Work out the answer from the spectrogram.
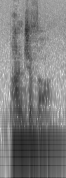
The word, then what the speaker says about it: Pančevo: Pančevo. Yes. I'm sorry. Yeah, Pančevo.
